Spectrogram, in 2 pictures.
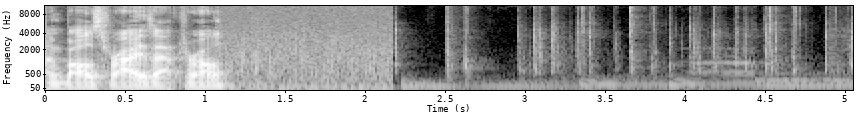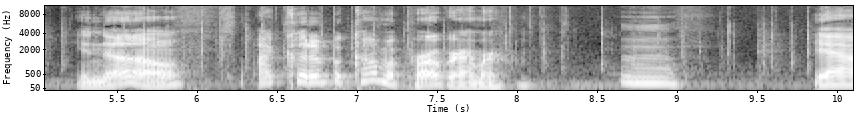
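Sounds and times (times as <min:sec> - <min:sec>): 
speech: 0:00.0 - 0:01.4, 0:05.2 - 0:09.1, 0:09.8 - 0:10.0
typing on a computer keyboard: 0:02.5 - 0:05.3, 0:05.9 - 0:10.0.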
